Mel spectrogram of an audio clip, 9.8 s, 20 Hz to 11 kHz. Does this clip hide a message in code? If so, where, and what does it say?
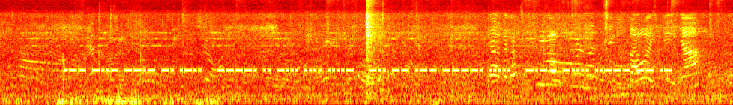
Yes: Morse code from 0.8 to 9.0 s, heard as a keyed tone, machine-sent, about 39 wpm, 1120 Hz, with the noise of a residential street. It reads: WXQNL 9IBH4 DMW95 Y62MA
